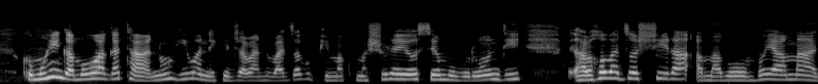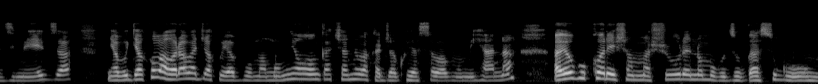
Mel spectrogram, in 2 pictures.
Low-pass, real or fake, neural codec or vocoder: 7.2 kHz; real; none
